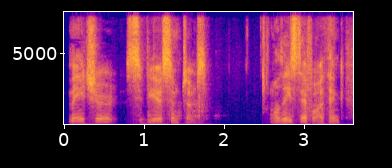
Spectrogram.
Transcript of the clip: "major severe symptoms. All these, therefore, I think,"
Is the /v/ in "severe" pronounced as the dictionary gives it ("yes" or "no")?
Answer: yes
